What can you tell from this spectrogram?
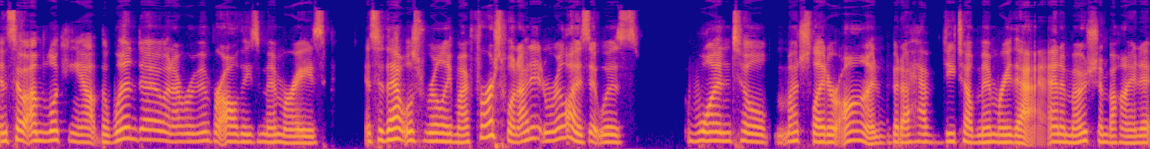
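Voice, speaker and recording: A woman with a Southern US accent, medium-pitched, fairly quick, with ordinary pitch variation. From US South. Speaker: spiritual medium. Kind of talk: interview testimony.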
